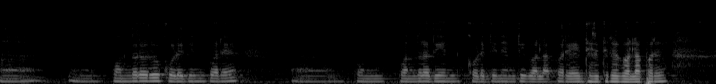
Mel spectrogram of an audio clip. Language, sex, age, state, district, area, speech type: Odia, male, 18-30, Odisha, Mayurbhanj, rural, spontaneous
